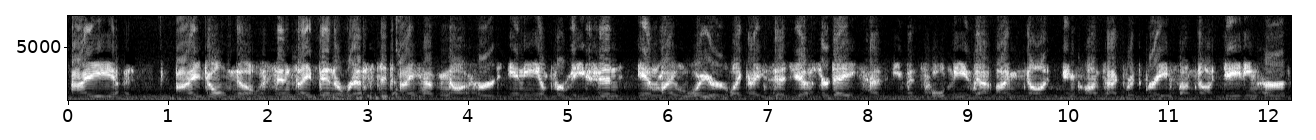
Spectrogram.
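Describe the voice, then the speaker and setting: A man calling from prison, speaking in a halting, hesitant way over a prison phone line. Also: on the high side, fairly even intonation. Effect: heard over a prison phone line. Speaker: caller from prison. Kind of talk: phone call. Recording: loud noisy phone line.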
